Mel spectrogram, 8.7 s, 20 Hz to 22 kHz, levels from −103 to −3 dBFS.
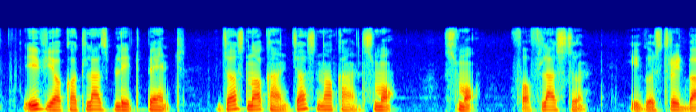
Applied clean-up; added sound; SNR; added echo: none; none; none; none.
